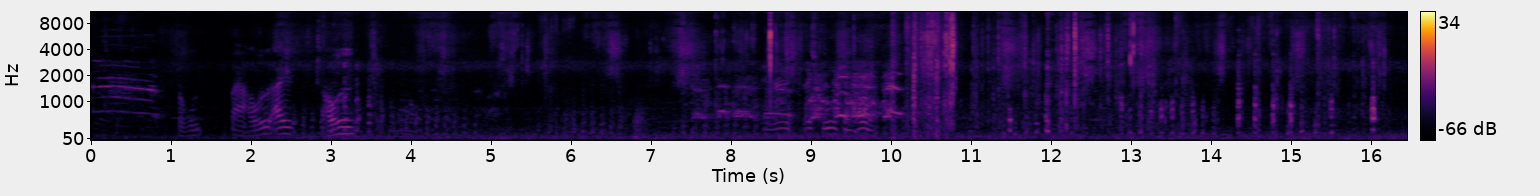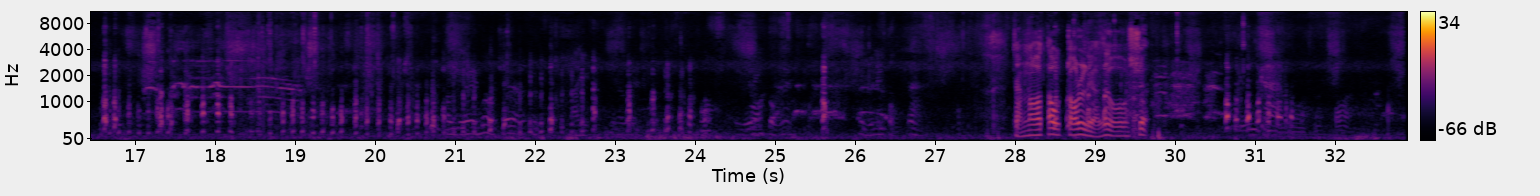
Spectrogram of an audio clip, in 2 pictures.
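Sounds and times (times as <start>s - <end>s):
rooster crowing: 0.1s - 1.0s, 7.4s - 10.5s, 17.1s - 19.4s, 29.6s - 31.3s
chickens clucking: 0.1s - 32.9s
person speaking: 0.4s - 14.5s, 15.1s - 32.9s.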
